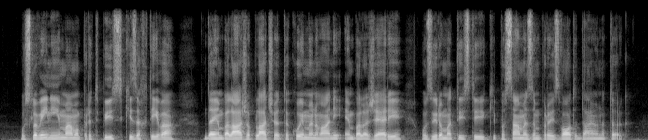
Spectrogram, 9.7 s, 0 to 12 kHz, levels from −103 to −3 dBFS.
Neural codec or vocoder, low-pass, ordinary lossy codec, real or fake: vocoder, 24 kHz, 100 mel bands, Vocos; 10.8 kHz; none; fake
